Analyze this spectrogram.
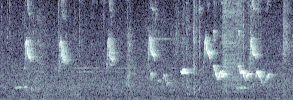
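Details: Decoy male Gouldian finch gives spaced, sharp, high chirps, then a quicker run of twittering, warbled notes toward the end.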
